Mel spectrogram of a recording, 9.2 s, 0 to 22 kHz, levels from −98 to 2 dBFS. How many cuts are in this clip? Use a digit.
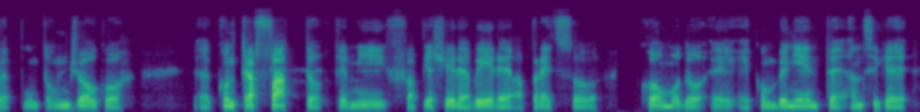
1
